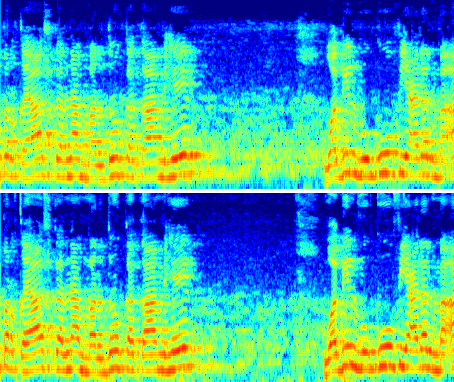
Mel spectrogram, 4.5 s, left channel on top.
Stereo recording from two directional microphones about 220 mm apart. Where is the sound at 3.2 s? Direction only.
50° right (ahead or behind).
